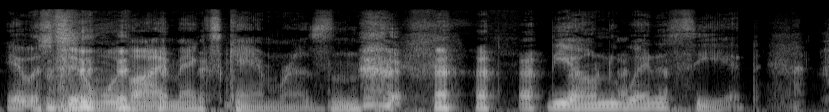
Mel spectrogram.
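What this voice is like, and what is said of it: Imitates another person's voice. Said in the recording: “I'm sounding like the Michael B. Jordan advert ... That's not a good impression”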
